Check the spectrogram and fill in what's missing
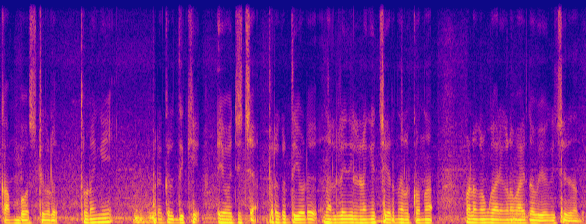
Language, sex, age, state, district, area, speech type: Malayalam, male, 18-30, Kerala, Kozhikode, rural, spontaneous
